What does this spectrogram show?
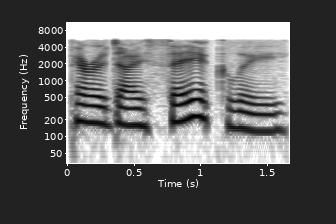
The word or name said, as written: paradisaically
